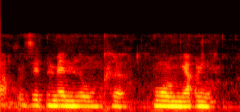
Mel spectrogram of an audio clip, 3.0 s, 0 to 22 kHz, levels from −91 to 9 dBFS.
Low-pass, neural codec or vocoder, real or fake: 7.2 kHz; codec, 16 kHz, 4.8 kbps, FACodec; fake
